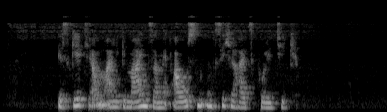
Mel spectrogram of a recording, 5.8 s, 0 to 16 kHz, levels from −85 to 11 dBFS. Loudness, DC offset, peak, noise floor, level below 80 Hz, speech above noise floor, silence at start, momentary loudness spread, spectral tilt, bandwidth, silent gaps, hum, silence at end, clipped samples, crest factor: -30 LUFS; under 0.1%; -14 dBFS; -73 dBFS; -74 dBFS; 43 dB; 0.85 s; 11 LU; -5.5 dB/octave; 9.4 kHz; none; none; 1.35 s; under 0.1%; 18 dB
